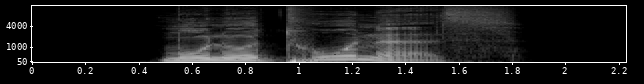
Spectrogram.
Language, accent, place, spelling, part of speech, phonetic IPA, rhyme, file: German, Germany, Berlin, monotones, adjective, [monoˈtoːnəs], -oːnəs, De-monotones.ogg
- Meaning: strong/mixed nominative/accusative neuter singular of monoton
